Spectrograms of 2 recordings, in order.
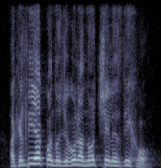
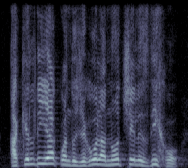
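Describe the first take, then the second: The two takes are said the same way.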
